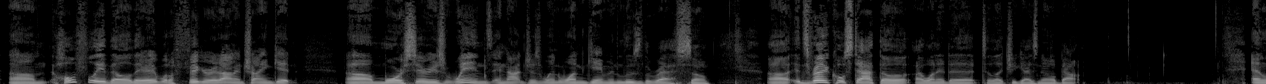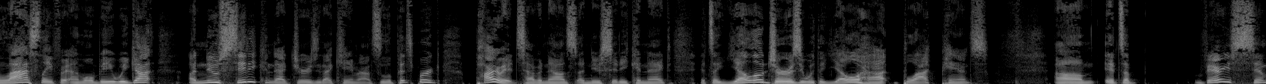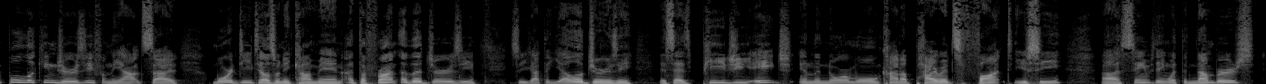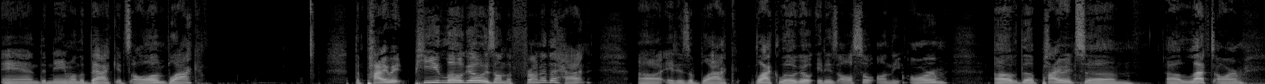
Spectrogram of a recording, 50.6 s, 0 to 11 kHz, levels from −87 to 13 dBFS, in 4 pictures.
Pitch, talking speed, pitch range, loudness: 175 Hz, 195 wpm, 160-190 Hz, -32 LUFS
